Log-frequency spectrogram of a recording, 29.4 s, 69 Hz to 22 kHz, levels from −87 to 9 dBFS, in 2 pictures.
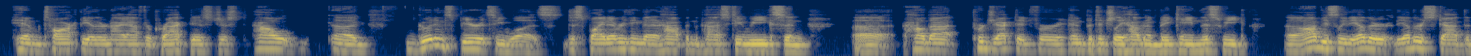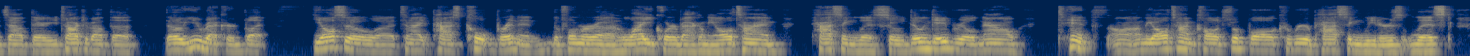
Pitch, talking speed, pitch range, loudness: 125 Hz, 180 wpm, 120-135 Hz, -15 LUFS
